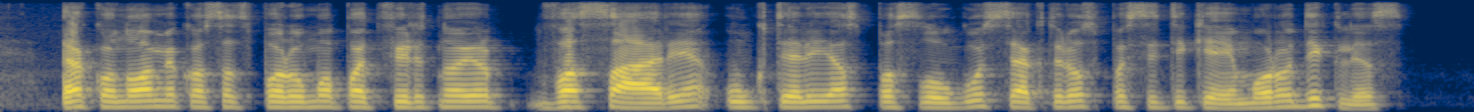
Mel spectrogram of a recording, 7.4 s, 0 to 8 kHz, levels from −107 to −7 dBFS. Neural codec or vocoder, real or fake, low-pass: none; real; 7.2 kHz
